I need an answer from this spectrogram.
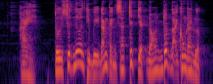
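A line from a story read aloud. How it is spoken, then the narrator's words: Angry sigh. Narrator (Vietnamese): Dung Uy thở dài giận dữ nói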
